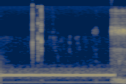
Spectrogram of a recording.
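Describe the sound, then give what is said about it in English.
A phone's outgoing ringing tone: one steady electronic purr that holds for over a second before breaking off into a short burst of rustling noise. No one speaks. “He's calling. We're calling. We're calling.”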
